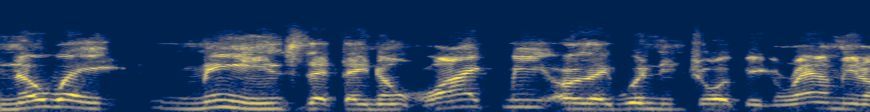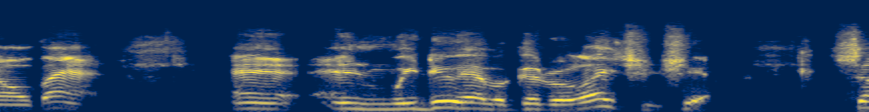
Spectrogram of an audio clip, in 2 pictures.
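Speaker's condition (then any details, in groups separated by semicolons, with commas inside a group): Cerebral palsy, severe; limited limb use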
